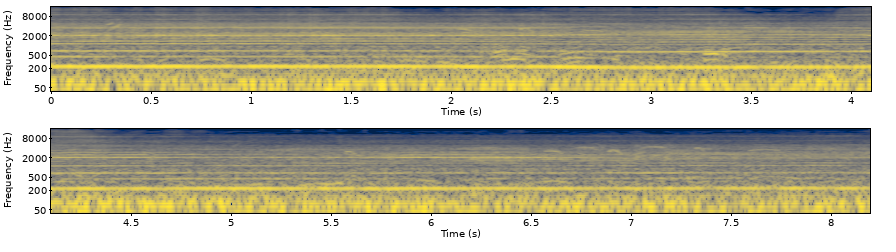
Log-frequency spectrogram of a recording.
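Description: Small two-stroke engine of an FSR radio-controlled racing boat running at full throttle, a steady high-pitched whine. The pitch dips slightly about two and a half seconds in, and the sound fades a little as the boat runs away.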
